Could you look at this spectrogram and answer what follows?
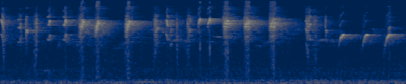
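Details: A steady stream of piercing high chirps from a brown-throated sunbird (kolibri ninja) lure recording, dense twittering notes followed by three short downward-slurred whistles at the end.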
